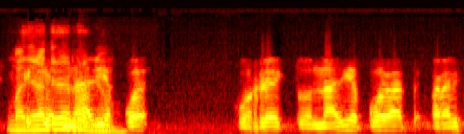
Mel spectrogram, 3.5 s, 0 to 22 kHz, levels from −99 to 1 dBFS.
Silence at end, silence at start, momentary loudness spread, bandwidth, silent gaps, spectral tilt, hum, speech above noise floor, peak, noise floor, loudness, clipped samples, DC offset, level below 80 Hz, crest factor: 0 s; 0.05 s; 8 LU; 10.5 kHz; none; -6.5 dB/octave; none; 41 dB; -6 dBFS; -62 dBFS; -22 LUFS; under 0.1%; under 0.1%; -58 dBFS; 16 dB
